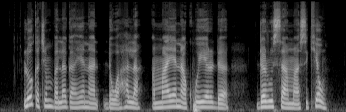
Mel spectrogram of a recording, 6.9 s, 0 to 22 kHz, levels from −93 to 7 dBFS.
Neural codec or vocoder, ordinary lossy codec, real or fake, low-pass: none; none; real; none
